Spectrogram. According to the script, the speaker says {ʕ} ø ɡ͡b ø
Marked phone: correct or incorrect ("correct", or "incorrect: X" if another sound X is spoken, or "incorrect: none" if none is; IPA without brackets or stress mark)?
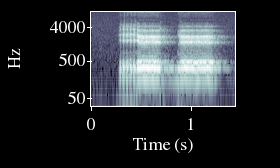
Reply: incorrect: r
